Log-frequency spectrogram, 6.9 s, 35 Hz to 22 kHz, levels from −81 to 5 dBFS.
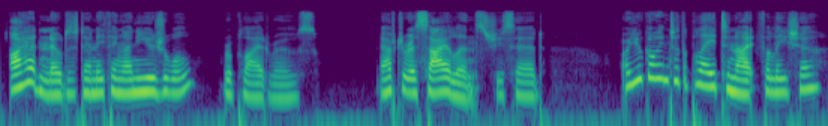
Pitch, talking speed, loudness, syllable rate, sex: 215 Hz, 175 wpm, -19 LUFS, 6.3 syllables/s, female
